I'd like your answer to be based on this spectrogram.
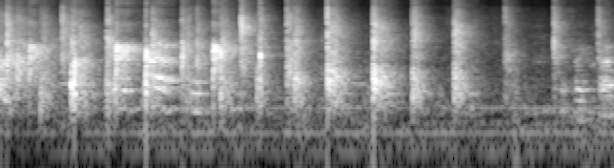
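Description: Audience clapping at a Chicago poetry open mic in a cafe gallery, a sparse group of hands beating out distinct rhythmic claps, fairly close and even, repeating steadily without a voice over them.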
